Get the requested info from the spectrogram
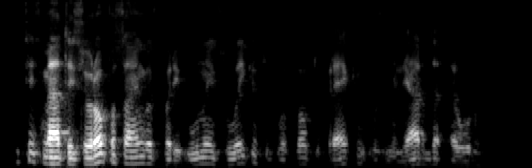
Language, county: Lithuanian, Klaipėda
